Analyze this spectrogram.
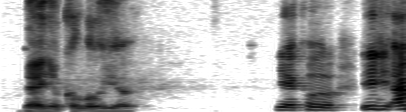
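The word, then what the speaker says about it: Kaluuya: with daniel i can't remember how do you pronounce his last name daniel kaluya yeah cool did you i mean i know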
